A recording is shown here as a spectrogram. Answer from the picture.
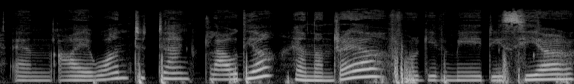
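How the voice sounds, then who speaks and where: A woman with an Italian accent speaks with ordinary pitch variation in a dry, close sound with no echo, over noticeable background noise. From Italy, Venice. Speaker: local event coordinator. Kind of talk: recorded thank-you message. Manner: halting.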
